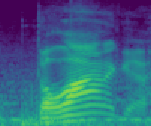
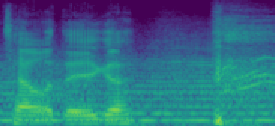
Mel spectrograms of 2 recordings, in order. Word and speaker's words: Dahlonega: Dahlonega. That's right, not Talladega. Or Dahlonega, for that matter. From down Georgia way. That's spelled J-O-R-J-U-H, I think is how you do it.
